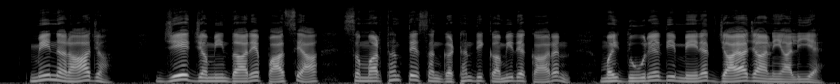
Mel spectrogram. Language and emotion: Dogri, angry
